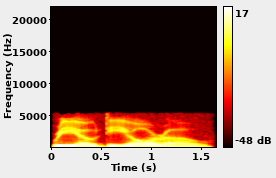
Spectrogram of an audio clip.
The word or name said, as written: Rio de Oro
